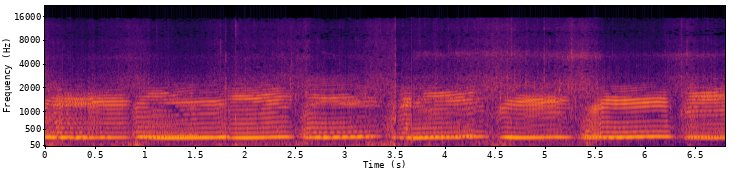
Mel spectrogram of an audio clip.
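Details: Kodok kintel, the banded bullfrog, calling in a rain puddle at a cemetery after nightfall, rivals trying to outdo each other; low resonant bleats come about once a second, slightly overlapping one another.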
